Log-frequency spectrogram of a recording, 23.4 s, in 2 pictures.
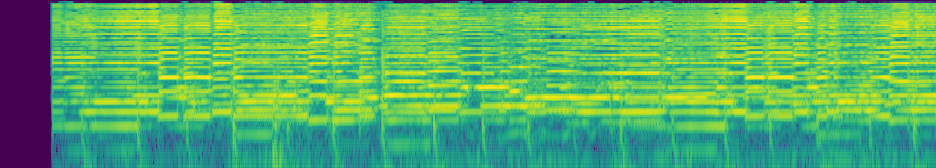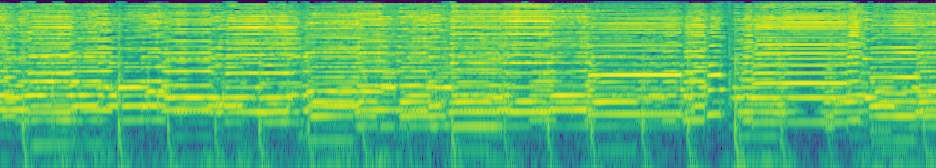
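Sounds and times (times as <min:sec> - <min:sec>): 
mazurka second voice part: 0:00.7 - 0:23.3.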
